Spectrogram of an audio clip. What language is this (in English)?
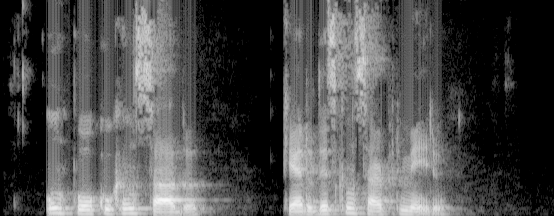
Portuguese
